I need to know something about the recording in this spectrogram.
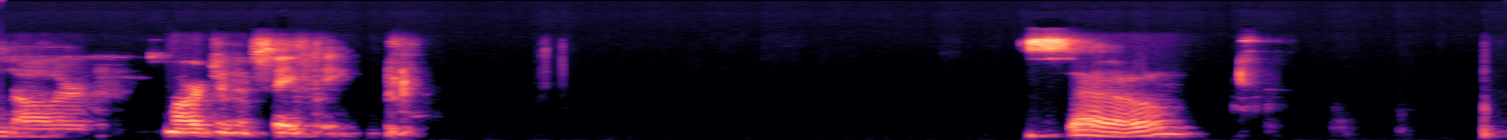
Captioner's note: cough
